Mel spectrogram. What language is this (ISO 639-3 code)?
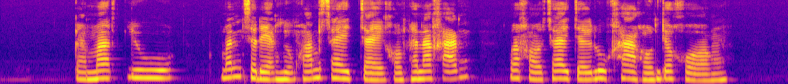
tha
